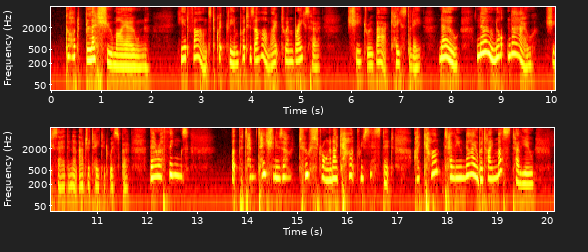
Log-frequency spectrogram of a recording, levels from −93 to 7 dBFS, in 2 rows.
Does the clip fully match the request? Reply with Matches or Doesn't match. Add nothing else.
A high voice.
Matches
